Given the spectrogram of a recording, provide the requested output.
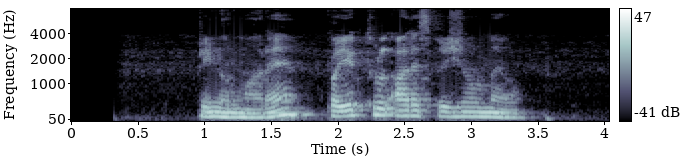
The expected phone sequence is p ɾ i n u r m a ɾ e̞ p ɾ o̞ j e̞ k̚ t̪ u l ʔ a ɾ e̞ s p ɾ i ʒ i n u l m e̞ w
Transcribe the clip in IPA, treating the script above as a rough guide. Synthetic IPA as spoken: p ɾ i n u r m a ɾ e̞ p ɾ o̞ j e̞ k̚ t̪ u l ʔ a ɾ e̞ s p ɾ i ʒ i n u l m e̞ w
